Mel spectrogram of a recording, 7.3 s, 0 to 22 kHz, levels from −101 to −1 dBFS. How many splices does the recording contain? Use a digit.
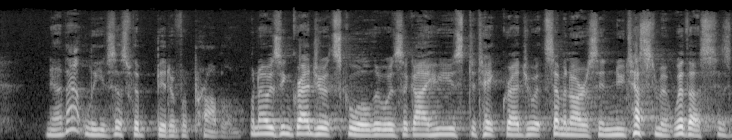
2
